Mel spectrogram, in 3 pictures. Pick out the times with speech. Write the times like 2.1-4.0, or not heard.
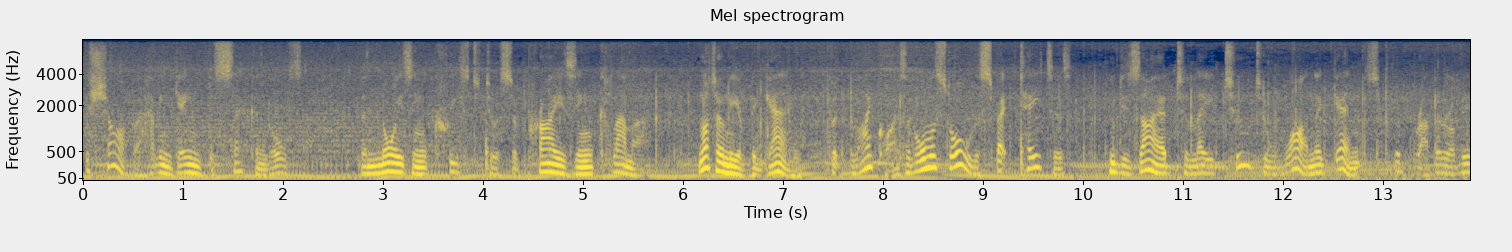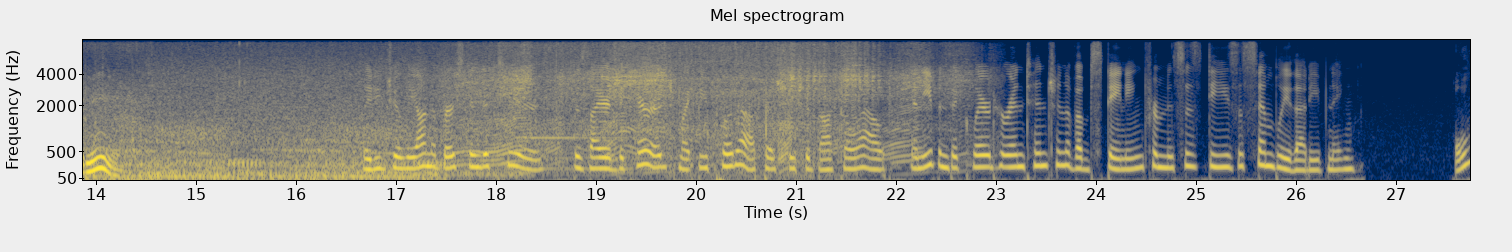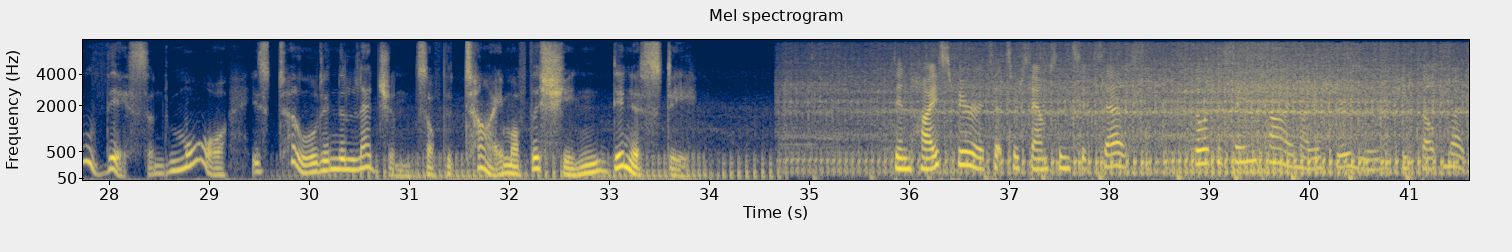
0.0-14.4, 16.6-26.6, 27.6-33.9, 35.9-41.5.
